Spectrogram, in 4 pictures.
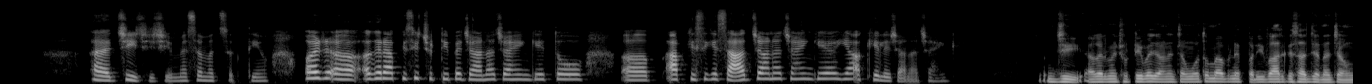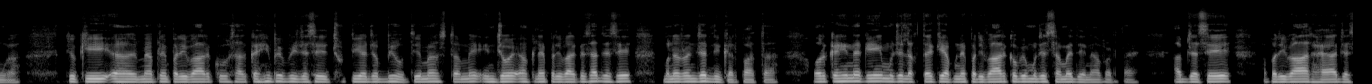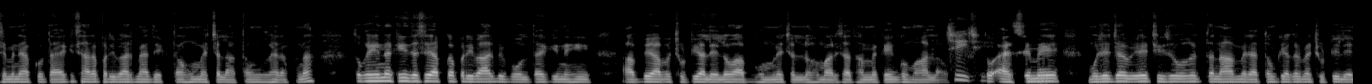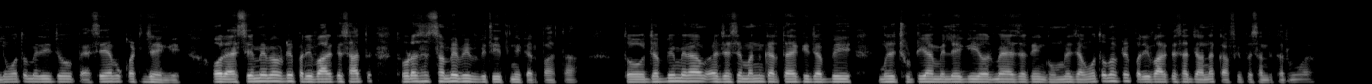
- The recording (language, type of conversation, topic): Hindi, advice, मैं छुट्टियों में यात्रा की योजना बनाते समय तनाव कैसे कम करूँ?
- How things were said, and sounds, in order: in English: "टाइम"; in English: "एन्जॉय"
